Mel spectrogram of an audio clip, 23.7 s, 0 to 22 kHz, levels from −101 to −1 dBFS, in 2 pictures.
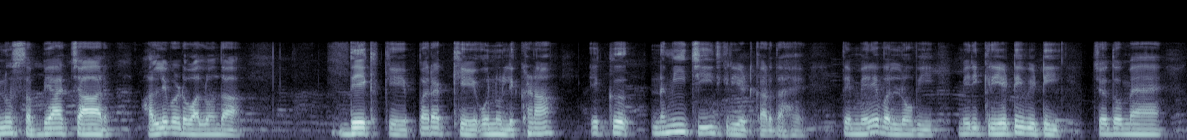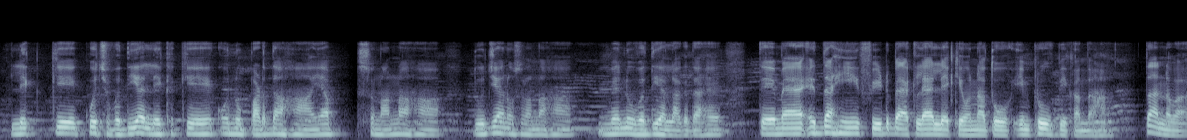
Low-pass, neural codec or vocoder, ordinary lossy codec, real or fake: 7.2 kHz; none; none; real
